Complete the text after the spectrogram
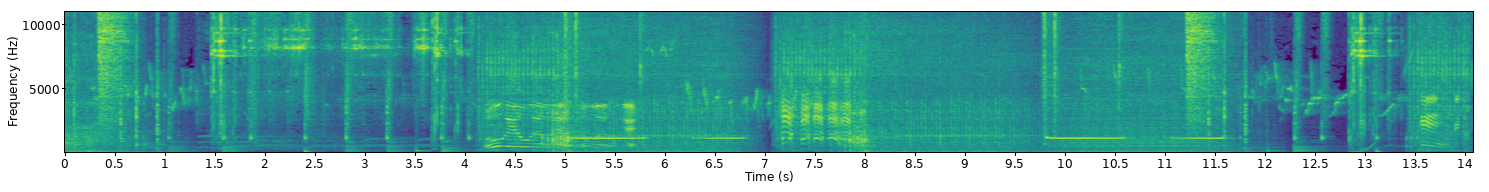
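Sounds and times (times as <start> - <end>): squeaky chirp: 0.6 - 8.0, 9.8 - 14.0
tractor engine rumble: 2.9 - 12.1
high-pitched reversing beeps: 4.8 - 7.0, 9.8 - 11.8
sharp clicks: 12.9 - 14.0.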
